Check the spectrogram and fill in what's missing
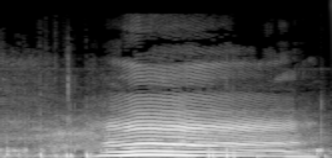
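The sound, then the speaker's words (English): A forceful lion's breath exhale in a yoga practice: one long, loud, voiced 'haaa' with a low, steady, slightly falling tone that lasts about two seconds, preceded by quiet rustling. “And how about we take one big lion? Inhale.”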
